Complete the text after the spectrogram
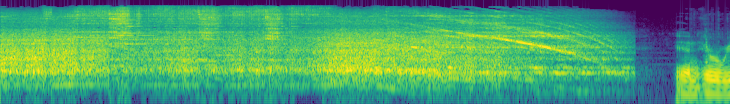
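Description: A power saw whines loudly as it cuts through wood, then winds down.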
